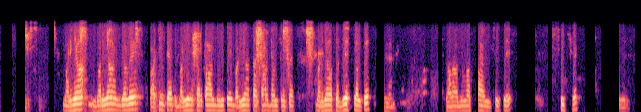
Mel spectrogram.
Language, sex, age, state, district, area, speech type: Maithili, male, 60+, Bihar, Madhepura, rural, conversation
